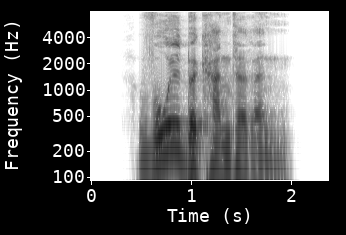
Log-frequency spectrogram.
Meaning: inflection of wohlbekannt: 1. strong genitive masculine/neuter singular comparative degree 2. weak/mixed genitive/dative all-gender singular comparative degree
- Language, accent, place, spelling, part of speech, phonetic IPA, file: German, Germany, Berlin, wohlbekannteren, adjective, [ˈvoːlbəˌkantəʁən], De-wohlbekannteren.ogg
